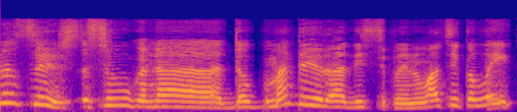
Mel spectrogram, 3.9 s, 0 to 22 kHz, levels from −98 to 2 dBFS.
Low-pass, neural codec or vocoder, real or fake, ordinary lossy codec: 10.8 kHz; codec, 16 kHz in and 24 kHz out, 0.4 kbps, LongCat-Audio-Codec, two codebook decoder; fake; AAC, 32 kbps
